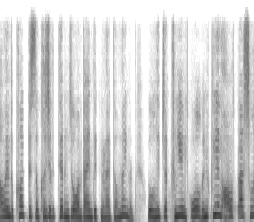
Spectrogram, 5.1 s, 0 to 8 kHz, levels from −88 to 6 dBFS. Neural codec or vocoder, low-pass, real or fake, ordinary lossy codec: codec, 16 kHz, 0.5 kbps, FreqCodec, larger model; 7.2 kHz; fake; Opus, 64 kbps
